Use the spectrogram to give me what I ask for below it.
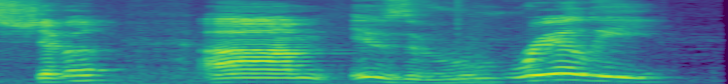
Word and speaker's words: Shiva: I think the name of this episode is pronounced Shiva.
